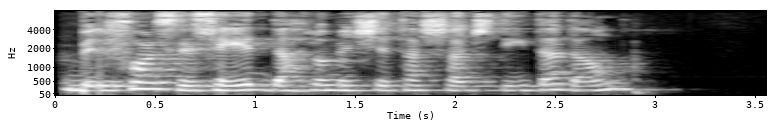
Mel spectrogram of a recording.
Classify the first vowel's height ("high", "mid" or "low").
high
